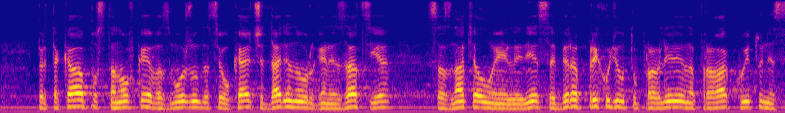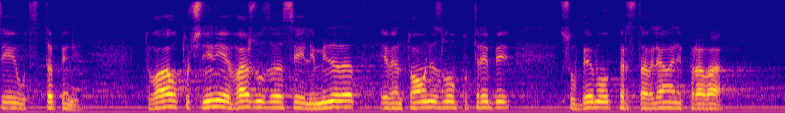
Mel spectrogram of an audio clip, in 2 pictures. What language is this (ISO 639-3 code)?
bul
